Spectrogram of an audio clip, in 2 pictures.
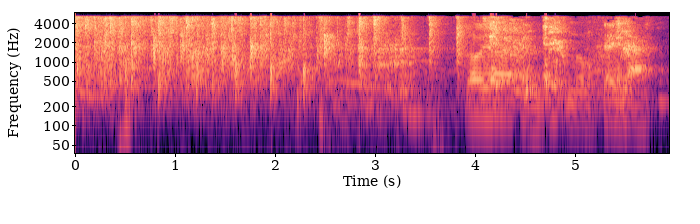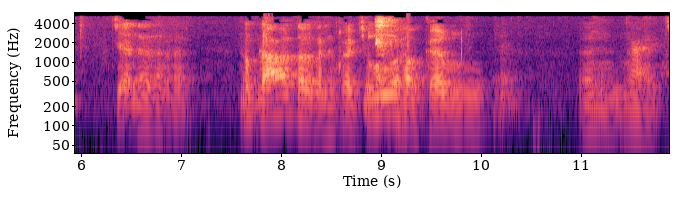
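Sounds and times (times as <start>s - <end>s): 
audience applause: 0.0s - 3.9s
speech: 4.0s - 10.4s, 11.0s - 11.8s.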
